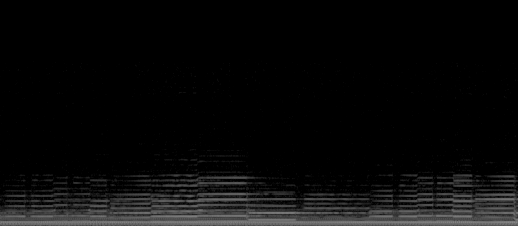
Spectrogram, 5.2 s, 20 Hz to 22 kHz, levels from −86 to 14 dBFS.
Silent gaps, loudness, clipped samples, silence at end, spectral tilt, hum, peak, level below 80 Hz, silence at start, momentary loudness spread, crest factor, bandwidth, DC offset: none; -38 LUFS; under 0.1%; 0 s; -6 dB/octave; none; -26 dBFS; -54 dBFS; 0 s; 3 LU; 12 dB; 16 kHz; under 0.1%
